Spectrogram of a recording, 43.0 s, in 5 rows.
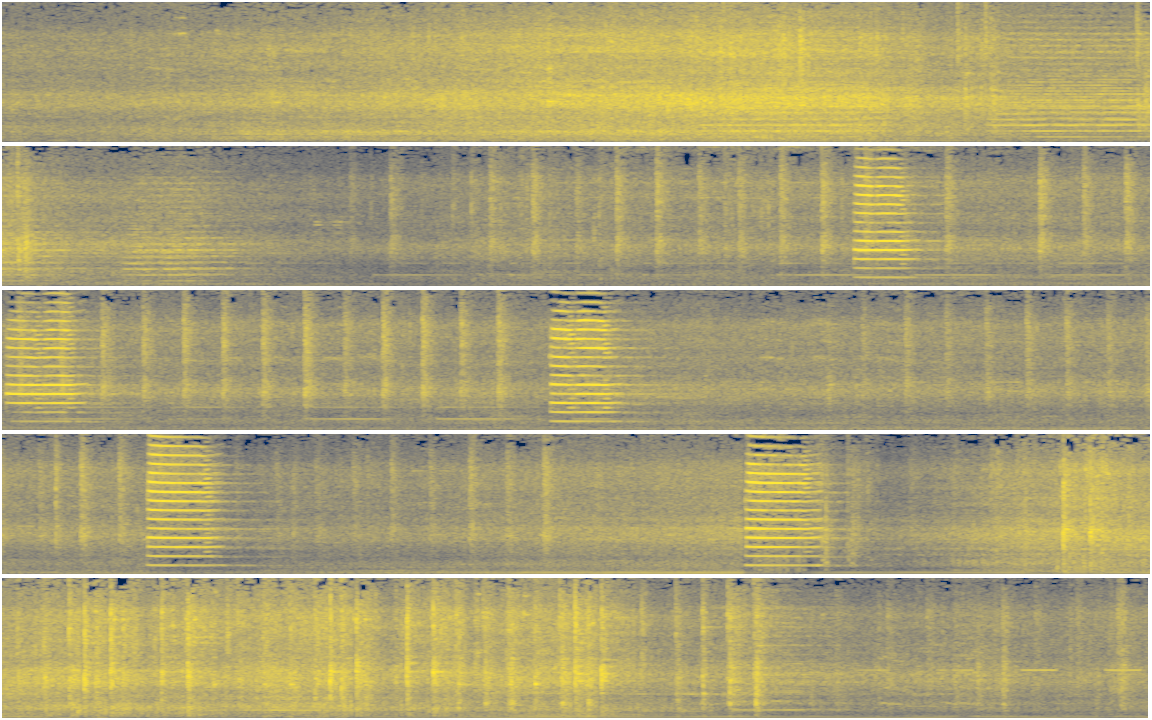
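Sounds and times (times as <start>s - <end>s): wheels clattering over rail joints: 0.0s - 9.1s, 11.0s - 43.0s
diesel engine hum: 0.0s - 43.0s
diesel train horn blasts: 4.7s - 11.2s, 14.9s - 15.9s, 17.2s - 18.2s, 21.3s - 22.5s, 26.9s - 28.1s, 31.3s - 32.5s, 39.8s - 41.7s.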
